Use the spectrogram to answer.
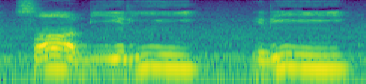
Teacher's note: Ra baris bawah baca nipis. Nipis tu kita senyumkan mulut.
